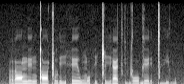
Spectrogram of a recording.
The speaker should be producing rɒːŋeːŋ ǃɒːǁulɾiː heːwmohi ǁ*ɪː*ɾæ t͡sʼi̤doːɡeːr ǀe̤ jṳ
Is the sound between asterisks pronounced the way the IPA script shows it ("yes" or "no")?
no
